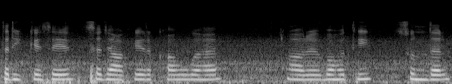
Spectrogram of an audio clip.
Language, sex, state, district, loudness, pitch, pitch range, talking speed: Hindi, female, Punjab, Pathankot, -17 LUFS, 230 Hz, 225-235 Hz, 145 wpm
